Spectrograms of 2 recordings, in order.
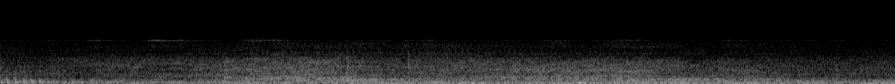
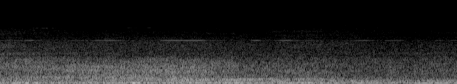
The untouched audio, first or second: second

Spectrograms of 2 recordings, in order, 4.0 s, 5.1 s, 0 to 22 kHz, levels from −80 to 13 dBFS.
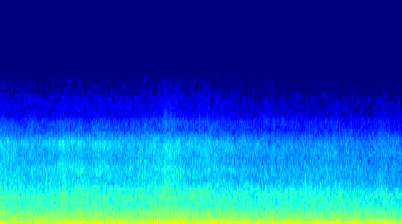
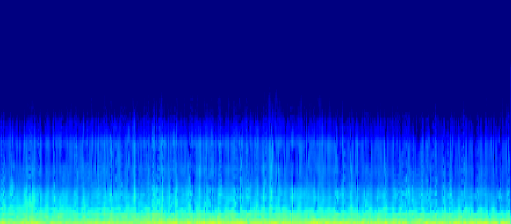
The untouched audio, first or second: first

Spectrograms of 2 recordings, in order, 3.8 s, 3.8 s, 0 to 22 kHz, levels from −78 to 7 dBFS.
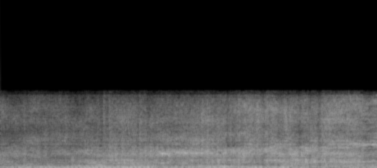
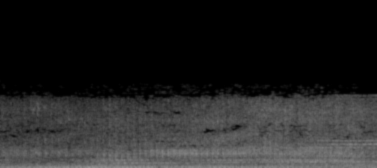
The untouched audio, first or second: second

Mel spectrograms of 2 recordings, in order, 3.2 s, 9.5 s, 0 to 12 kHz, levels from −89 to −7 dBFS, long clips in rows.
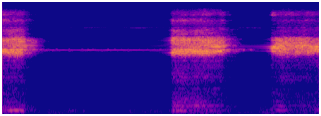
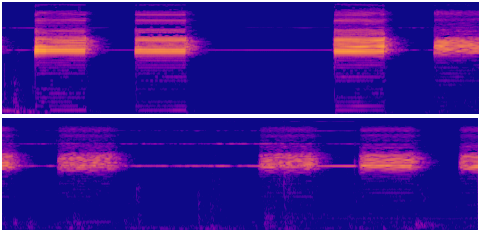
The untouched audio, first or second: second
